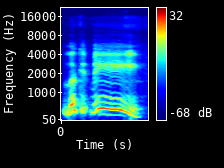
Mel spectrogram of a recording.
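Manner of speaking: very high, slow gleeful yell; shout. A narrator's reading. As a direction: crow it while running off. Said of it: "he shouted as he ran".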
